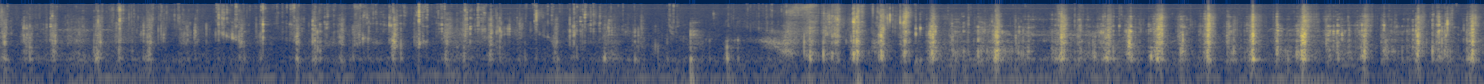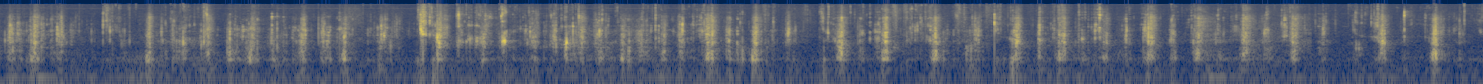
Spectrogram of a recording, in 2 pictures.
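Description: Close-miked chewing of raw grey mullet sashimi wrapped in seasoned greens: a dense, continuous run of wet crunching mouth sounds. It gets louder from about eight seconds in.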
